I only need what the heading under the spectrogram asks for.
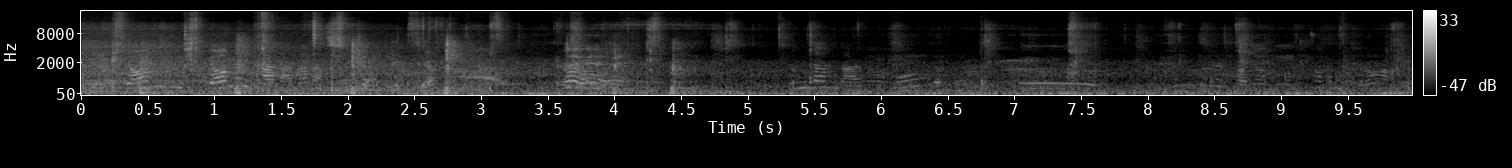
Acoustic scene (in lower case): residential area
